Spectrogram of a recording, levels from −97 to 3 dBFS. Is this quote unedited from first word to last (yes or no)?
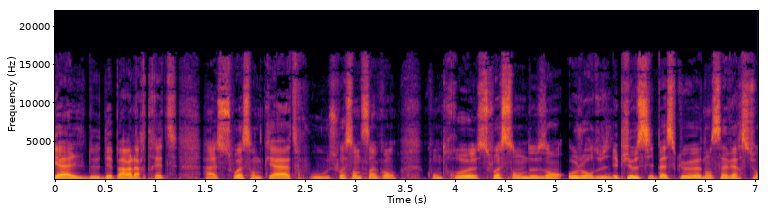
yes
